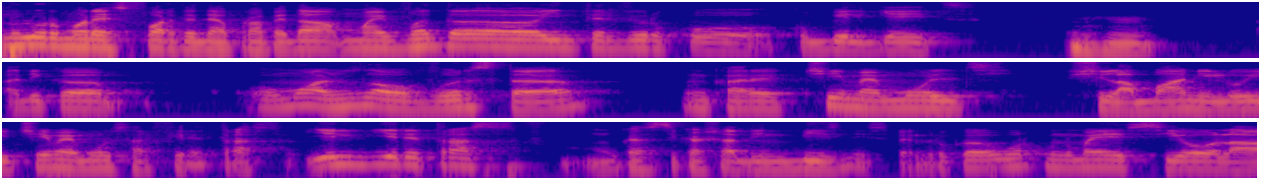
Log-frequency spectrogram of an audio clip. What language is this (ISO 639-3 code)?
ron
